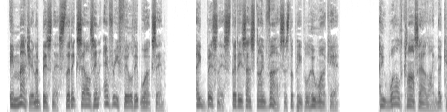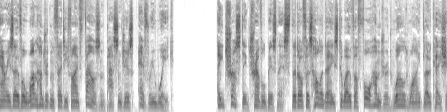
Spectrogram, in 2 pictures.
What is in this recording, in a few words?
Air VO; Monach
